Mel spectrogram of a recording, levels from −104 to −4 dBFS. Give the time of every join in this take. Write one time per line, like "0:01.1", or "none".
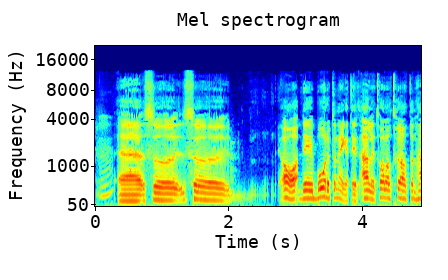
0:03.0
0:03.5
